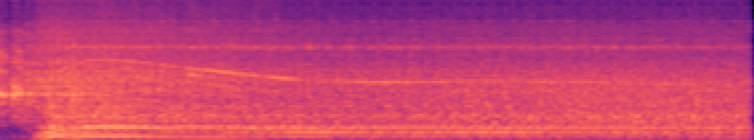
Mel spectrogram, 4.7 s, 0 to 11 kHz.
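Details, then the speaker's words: 1994 Dodge Dakota after a new air filter and intake cleaning; brief cranking, then it catches into a steady, slightly uneven idle after a slow start. Owner assumes the hesitation is from cleaner in the intake. "now it did hesitate start the first time kind of cranked for a while and then it fired up"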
